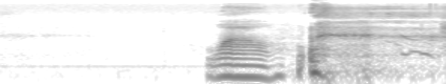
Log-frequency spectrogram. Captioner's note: chuckles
